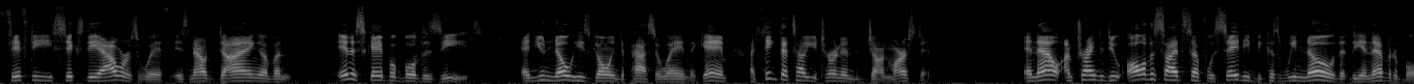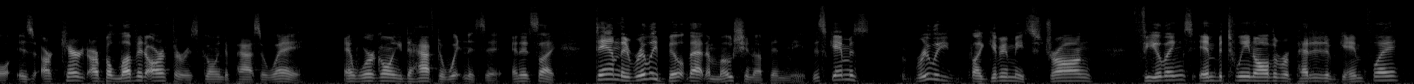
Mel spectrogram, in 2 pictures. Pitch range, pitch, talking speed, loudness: 145-195 Hz, 165 Hz, 200 wpm, -37 LUFS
